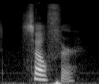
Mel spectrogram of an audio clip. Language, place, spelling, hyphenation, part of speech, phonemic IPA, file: English, California, sulfur, sul‧fur, noun / adjective / verb, /ˈsʌl.fɚ/, En-us-sulfur.ogg
- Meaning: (noun) A chemical element with atomic number 16, having a bright yellow color and characteristic smell, used commercially in a variety of products such as insecticides, black powder, and matchsticks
